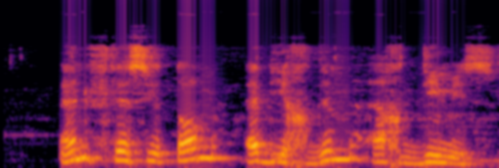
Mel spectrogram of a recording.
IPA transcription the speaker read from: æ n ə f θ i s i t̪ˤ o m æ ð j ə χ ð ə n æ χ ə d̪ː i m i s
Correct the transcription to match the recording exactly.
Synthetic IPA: æ n ə f θ æ s i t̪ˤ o m æ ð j ə χ ð ə m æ χ ə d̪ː i m i s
